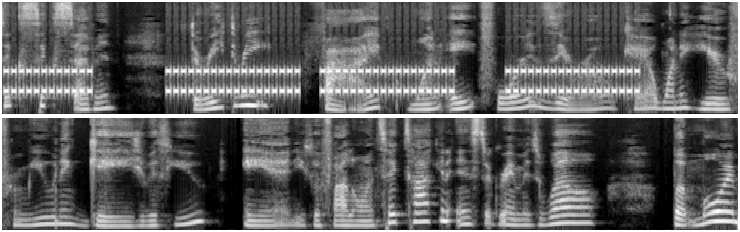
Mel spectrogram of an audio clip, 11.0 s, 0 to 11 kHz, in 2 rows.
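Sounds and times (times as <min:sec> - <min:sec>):
telephone ringing tone, two-pitched electronic ring: 0:00.0 - 0:04.8
speech: 0:00.0 - 0:11.0.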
